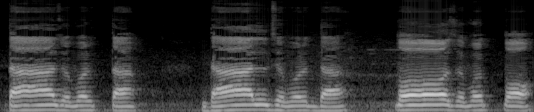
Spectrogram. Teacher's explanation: হরফ আমরা কি করব জিহ্বাটা উপরে দুই দাঁতের গোড়ার সঙ্গে লাগবে জিহ্বার আগা সামনের উপরে দুই দাঁতের গোড়ার সঙ্গে লাগিয়ে আমরা তা দাল ত উচ্চারণ করব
